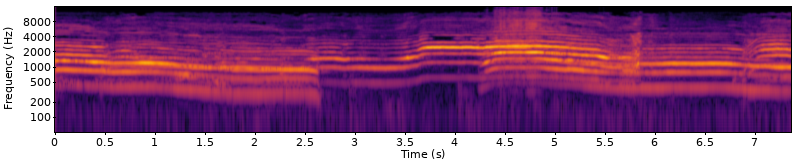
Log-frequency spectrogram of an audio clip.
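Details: Domestic cat from a compilation of funny cats and kittens, voicing a string of loud, whining meows that bend upward then slide down, a brief pause midway before another strong rising yowl.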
